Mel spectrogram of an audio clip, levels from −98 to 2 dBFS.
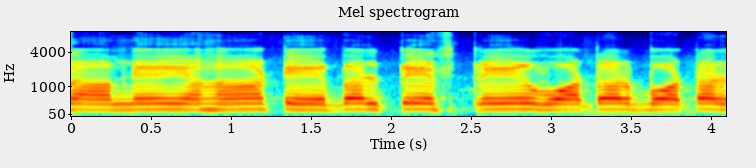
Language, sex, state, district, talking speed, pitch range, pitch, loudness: Hindi, male, Odisha, Malkangiri, 115 wpm, 160-170 Hz, 165 Hz, -13 LUFS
